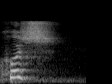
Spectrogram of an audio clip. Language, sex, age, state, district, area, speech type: Sindhi, female, 60+, Delhi, South Delhi, urban, read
